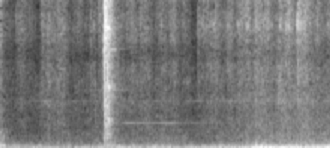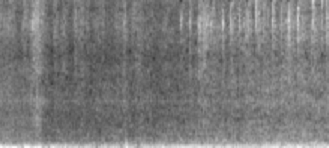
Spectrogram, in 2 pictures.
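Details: Carrier central AC unit, no-cooling service call, turned back on after power checked at terminals: kicks on and settles into steady low hum, no grinding or rattle, running normally.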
